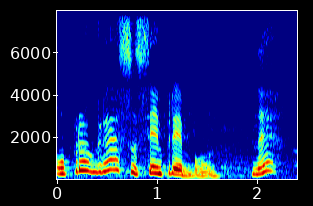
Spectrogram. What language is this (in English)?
Portuguese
